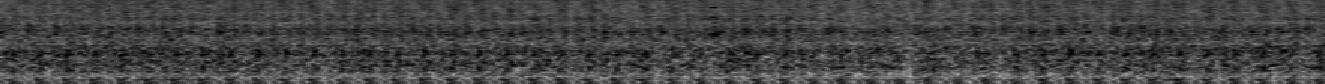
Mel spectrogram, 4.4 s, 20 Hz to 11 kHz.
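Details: 2018 Odes Dominator 1000 X4 LT idling with injector 2 malfunction code, rpm bouncing; lumpy, lopsided idle with a steady uneven thump about three and a half per second, one cylinder dead; idle misfire from injector wiring fault.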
